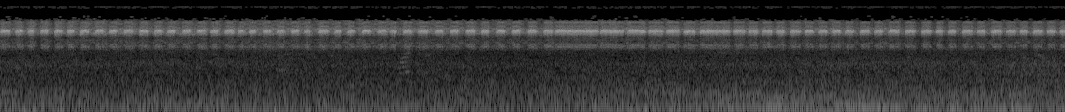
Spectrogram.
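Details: Cicadas calling in an Italian park: a dense, high, sizzling drone with fast rhythmic pulsing throughout, backed by low wind or distant traffic rumble.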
